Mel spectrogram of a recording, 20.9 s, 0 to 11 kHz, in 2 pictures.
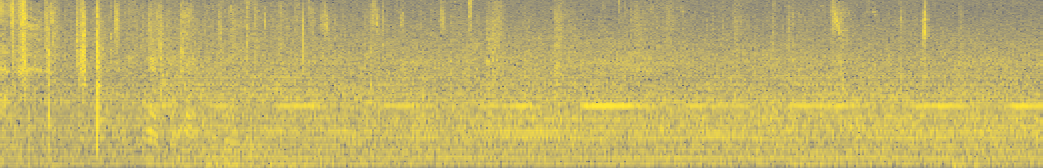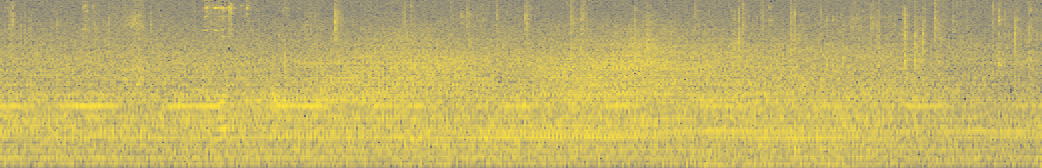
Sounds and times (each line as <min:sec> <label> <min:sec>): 0:00.0 Old guys playing tennis 0:05.8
